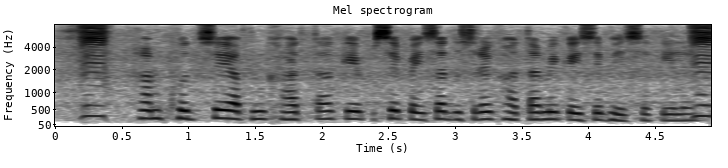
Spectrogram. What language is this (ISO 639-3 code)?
bho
